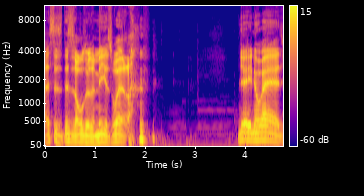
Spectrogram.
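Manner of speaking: ordinary talk, nothing marked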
